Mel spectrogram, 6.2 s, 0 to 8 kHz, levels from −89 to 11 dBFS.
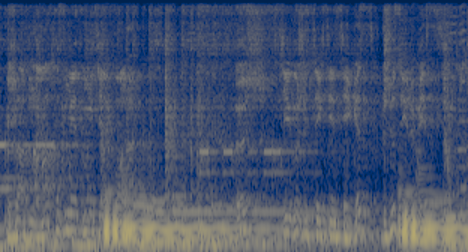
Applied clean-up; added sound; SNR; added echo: none; Bass guitar; -4 dB; reverberation time 2.3 s.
